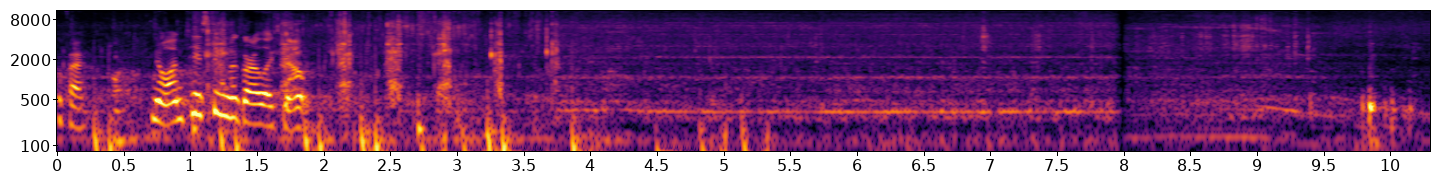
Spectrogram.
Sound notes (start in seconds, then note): 1.0 grinding; 3.8 whirring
